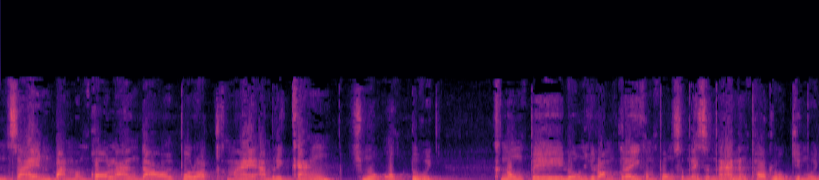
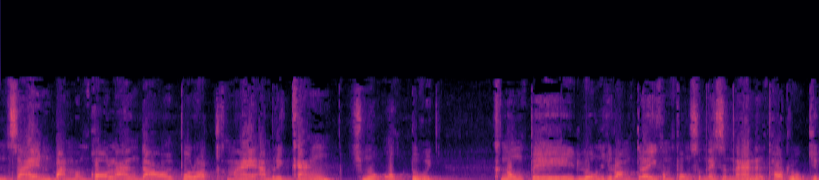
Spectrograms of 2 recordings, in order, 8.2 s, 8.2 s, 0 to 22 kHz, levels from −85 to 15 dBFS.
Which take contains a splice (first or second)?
first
